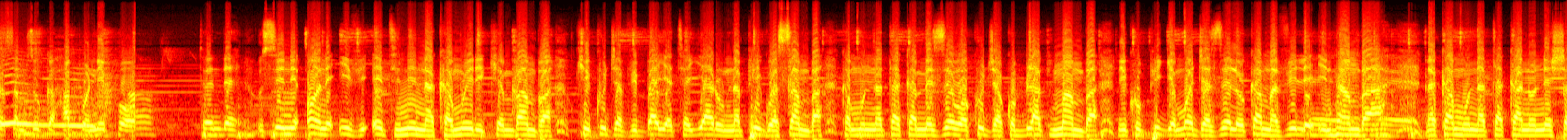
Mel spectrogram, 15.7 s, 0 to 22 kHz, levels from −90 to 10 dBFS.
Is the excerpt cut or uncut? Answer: cut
